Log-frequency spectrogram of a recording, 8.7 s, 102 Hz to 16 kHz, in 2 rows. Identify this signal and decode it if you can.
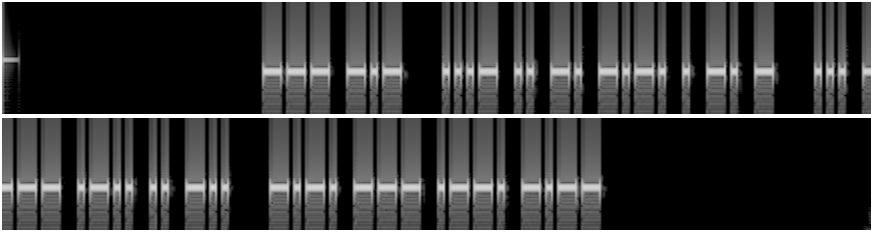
Morse code, heard as a keyed tone, about 40 wpm, 700 Hz. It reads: OK VINCENT SOLID COPY
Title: Practice QSO - Exchange 3 - More Info - 40wpm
